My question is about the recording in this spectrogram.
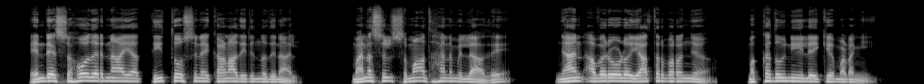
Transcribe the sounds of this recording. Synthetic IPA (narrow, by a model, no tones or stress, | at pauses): e̞nde̞sɐɦo̞ːd̪ɐɾɐnaːjɐt̪iːt̪ːo̞ːsine̞kːaːɳaːðiɾunːɐðina̰ːl | mɐnɐsːilsɐmaːd̪ʱaːnɐmilːaːðe̞ | ɲaːnʔɐʋɐɾo̞ːɽɨjaːt̪rɐpɐrɐɲːɨ | mɐkːɐd̪oːnjɐjile̞ːkʲːɨmɐɽɐŋːḭ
